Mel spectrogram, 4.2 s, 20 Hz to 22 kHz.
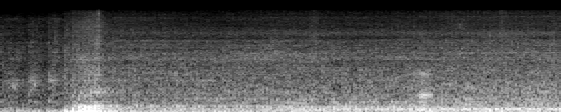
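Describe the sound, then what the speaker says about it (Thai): A 2022 Isuzu D-Max 1.9 Ddi diesel pickup engine cranks and catches with a brief loud burst, then settles into a steady low idle rumble close by. "เดี๋ยวสตาร์ทเครื่องให้ดู"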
